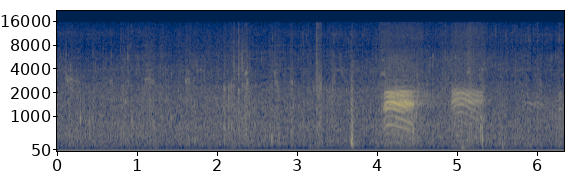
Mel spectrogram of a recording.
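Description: A bird calling twice: two loud short calls about a second apart, the first the louder, over faint outdoor background.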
